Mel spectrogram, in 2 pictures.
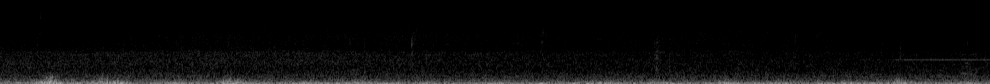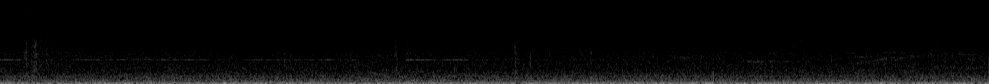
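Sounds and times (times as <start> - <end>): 
traffic rumble on Broadway on a rainy night: 0.0 - 19.7
faint thin tone: 8.8 - 19.7.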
